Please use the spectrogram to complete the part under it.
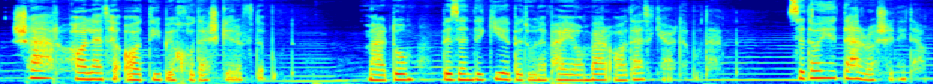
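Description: A woman narrating a story in the first person, softly and emotionally, in a breathy, whispery voice. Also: fairly high pitch. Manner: soft, emotional, tearful storytelling.

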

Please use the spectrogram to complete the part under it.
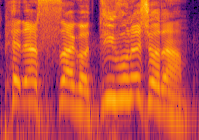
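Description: A man's voice: high-pitched, lively intonation, a bit bright, voice pushed up. A man voicing a wounded young male fighter who cries out and pleads in anguish. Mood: frantic.

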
